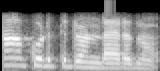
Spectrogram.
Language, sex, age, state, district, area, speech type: Malayalam, female, 18-30, Kerala, Thiruvananthapuram, urban, conversation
